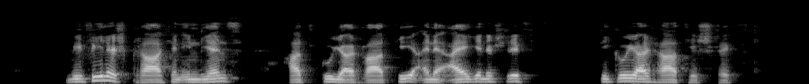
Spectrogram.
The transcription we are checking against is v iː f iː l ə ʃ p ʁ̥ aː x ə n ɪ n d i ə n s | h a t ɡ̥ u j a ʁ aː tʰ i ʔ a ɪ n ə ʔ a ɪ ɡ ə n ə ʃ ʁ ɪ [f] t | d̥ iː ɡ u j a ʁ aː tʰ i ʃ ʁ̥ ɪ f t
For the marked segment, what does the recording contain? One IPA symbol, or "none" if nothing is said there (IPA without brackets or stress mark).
f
